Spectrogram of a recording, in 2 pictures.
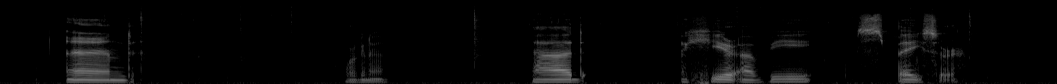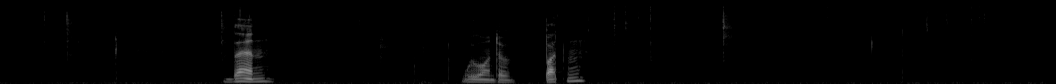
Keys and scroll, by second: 3.4 super+Right.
